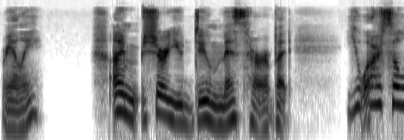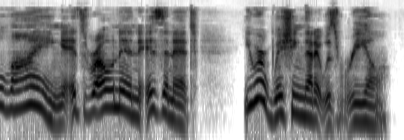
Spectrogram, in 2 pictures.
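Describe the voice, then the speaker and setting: Woman playing a blunt, husky, skeptical best friend. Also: lowish voice, sing-song, unhurried, no room sound, pitched above the performer's own voice, heavily acted. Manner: blunt, dry, teasing. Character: blunt, brutally honest, skeptical, loyal female best friend.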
